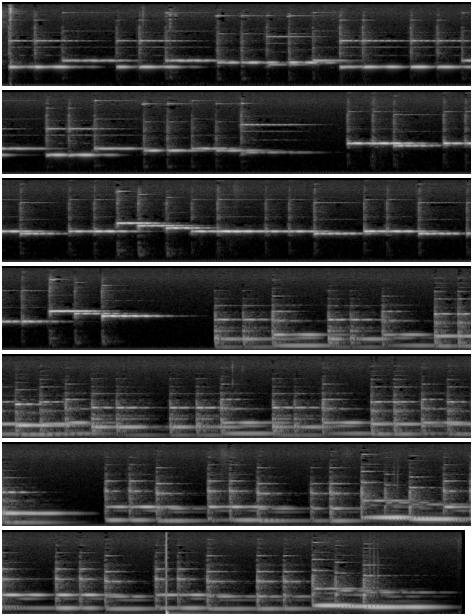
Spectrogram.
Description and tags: Annoying Piano Loop
A short piano loop. I used it myself, for the game Tricky Circle Puzzle.
annoying, exploingbananna, game, high, loop, music, piano, simple, tricky-circle-puzzle, vibra-phone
